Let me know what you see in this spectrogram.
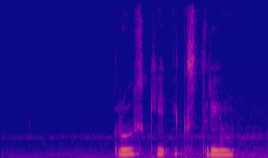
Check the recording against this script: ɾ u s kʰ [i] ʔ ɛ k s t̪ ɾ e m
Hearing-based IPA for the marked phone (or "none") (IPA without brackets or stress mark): i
